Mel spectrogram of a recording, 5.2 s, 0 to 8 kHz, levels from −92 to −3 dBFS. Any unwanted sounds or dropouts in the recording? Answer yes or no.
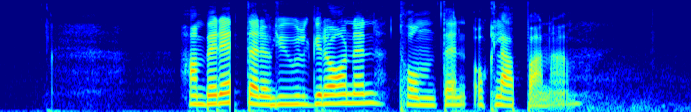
yes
